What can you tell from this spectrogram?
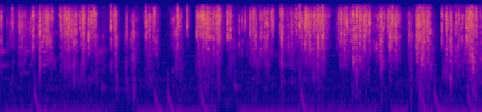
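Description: Shiny foil wrapper of a trading card pack crinkling and tearing as it is ripped open by hand: a dense run of sharp crackles.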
